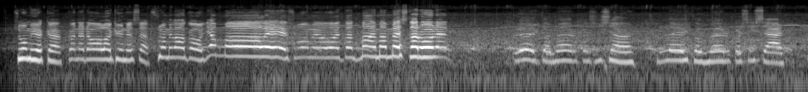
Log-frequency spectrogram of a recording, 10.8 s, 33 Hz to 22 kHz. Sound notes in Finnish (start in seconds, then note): 5.8 yleisö hurraa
